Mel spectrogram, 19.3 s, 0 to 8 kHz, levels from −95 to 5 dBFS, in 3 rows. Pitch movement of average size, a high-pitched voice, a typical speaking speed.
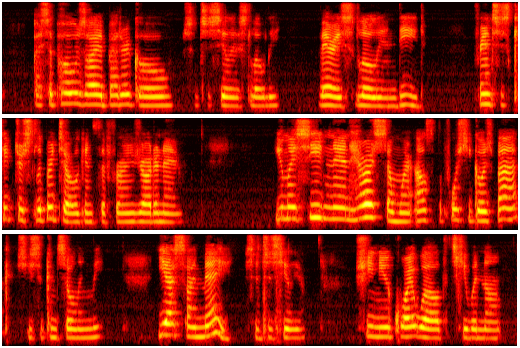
Yes: average, 3.0 semitones; very high, 250 Hz; average, 145 wpm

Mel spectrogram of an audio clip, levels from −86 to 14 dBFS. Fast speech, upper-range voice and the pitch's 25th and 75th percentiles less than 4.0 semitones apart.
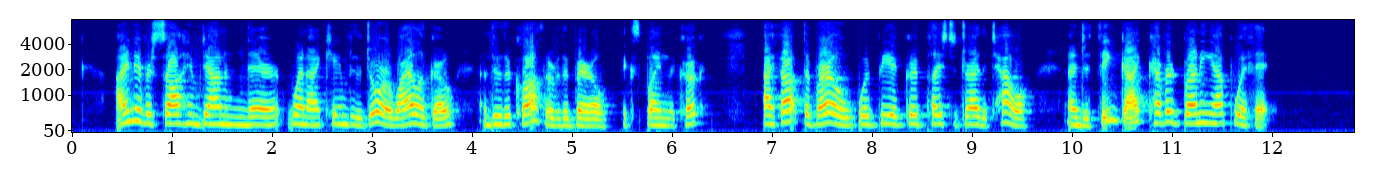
Yes: fast, 225 wpm; high, 225 Hz; average, 3.3 semitones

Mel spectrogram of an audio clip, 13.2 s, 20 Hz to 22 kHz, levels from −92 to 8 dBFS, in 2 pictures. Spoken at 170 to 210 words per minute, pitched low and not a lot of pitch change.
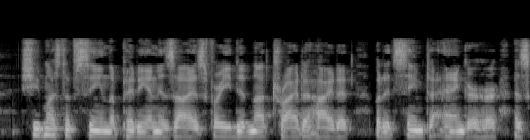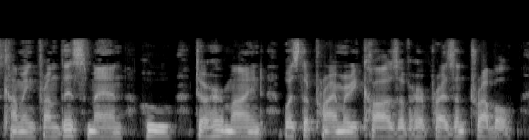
Yes: average, 180 wpm; low, 105 Hz; narrow, 1.9 semitones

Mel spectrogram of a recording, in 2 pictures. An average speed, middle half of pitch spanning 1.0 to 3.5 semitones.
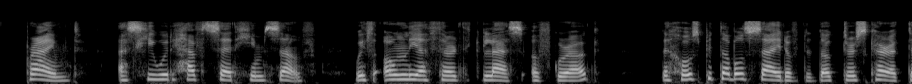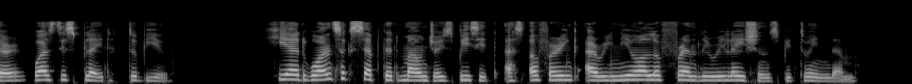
No: slow, 130 wpm; narrow, 2.6 semitones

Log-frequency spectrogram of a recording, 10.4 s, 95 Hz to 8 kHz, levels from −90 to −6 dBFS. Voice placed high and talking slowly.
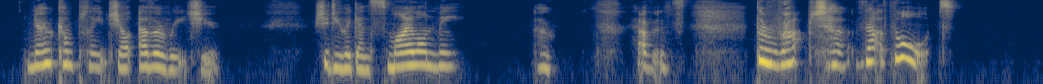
Yes: very high, 250 Hz; slow, 110 wpm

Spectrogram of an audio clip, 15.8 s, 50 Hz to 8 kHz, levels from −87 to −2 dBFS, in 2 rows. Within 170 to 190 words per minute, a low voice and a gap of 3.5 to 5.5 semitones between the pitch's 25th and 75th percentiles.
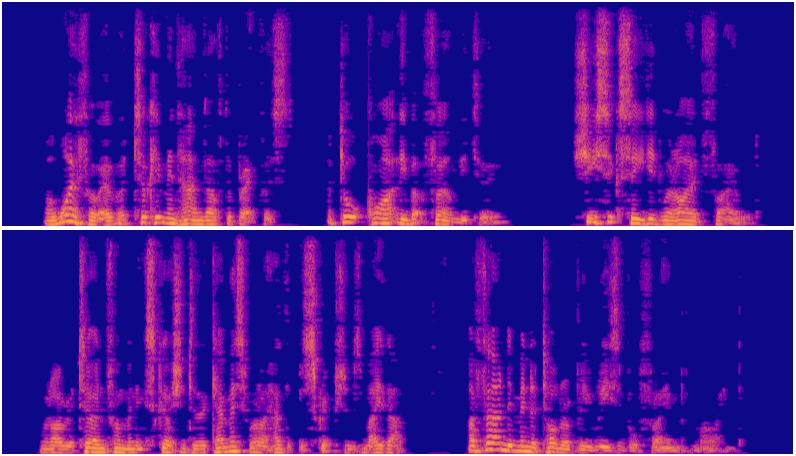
Yes: average, 185 wpm; low, 130 Hz; average, 5.2 semitones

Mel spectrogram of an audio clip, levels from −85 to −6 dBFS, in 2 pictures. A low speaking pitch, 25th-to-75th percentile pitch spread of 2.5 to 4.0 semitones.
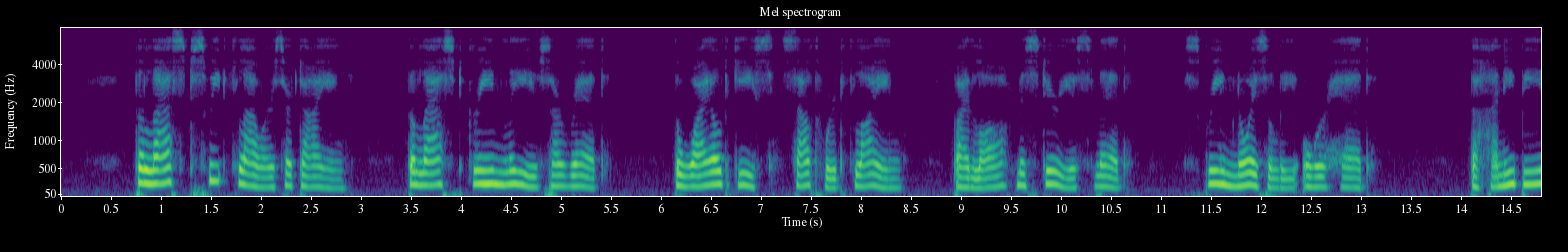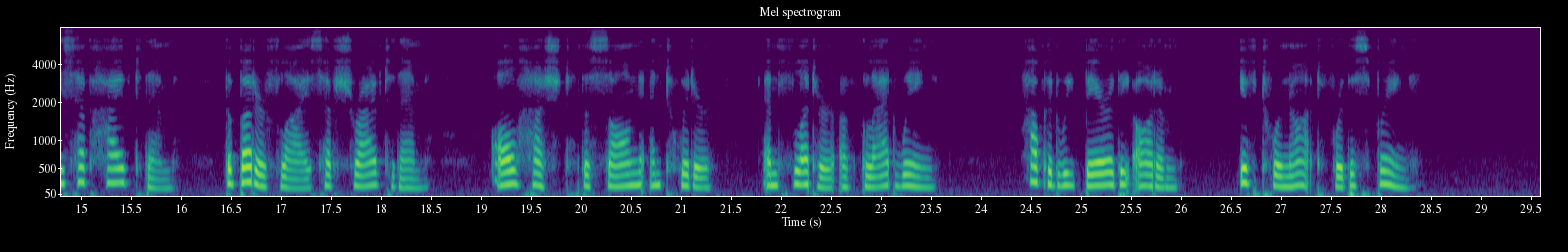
No: high, 195 Hz; average, 3.7 semitones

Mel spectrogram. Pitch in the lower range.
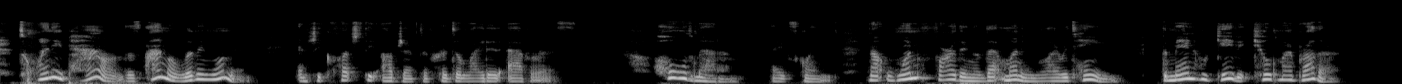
No: medium, 185 Hz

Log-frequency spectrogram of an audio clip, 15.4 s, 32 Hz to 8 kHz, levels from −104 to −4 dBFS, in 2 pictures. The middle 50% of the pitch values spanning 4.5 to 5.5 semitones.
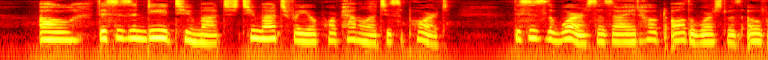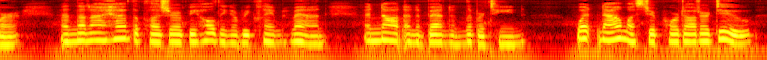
No: average, 4.1 semitones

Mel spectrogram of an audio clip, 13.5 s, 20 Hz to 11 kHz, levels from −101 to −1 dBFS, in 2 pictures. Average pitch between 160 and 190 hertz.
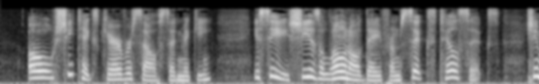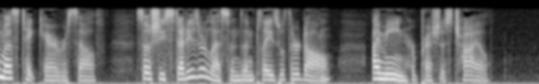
No: high, 205 Hz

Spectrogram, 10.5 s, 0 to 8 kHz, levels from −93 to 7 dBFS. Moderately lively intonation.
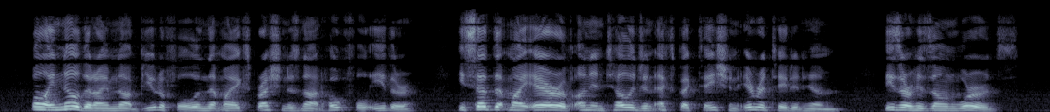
Yes: average, 4.6 semitones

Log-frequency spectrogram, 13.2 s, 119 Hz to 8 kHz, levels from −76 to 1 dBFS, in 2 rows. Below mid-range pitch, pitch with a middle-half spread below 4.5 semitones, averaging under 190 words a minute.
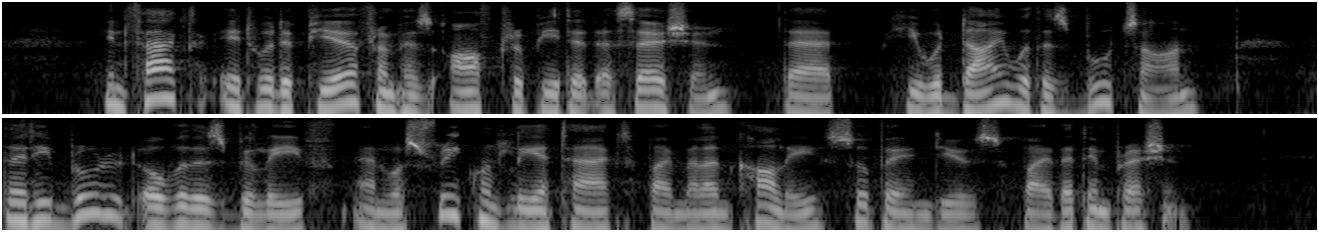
No: low, 125 Hz; average, 4.8 semitones; average, 155 wpm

